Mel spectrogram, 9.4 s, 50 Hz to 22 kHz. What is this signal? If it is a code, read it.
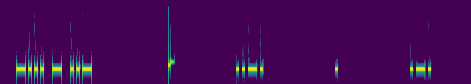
Morse code, heard as a keyed tone, about 20 wpm, spaced as for 9 wpm, 700 Hz. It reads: BTU FER
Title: Top 20 QSO Elements - 8x Character Spacing - 20wpm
